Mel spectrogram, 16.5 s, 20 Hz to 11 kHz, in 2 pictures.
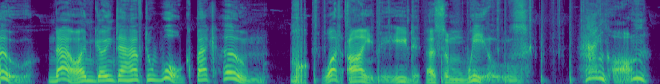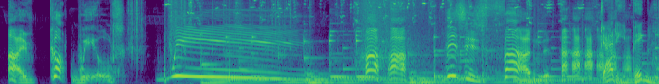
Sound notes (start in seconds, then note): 3.9 snorts; 13.2 laughs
